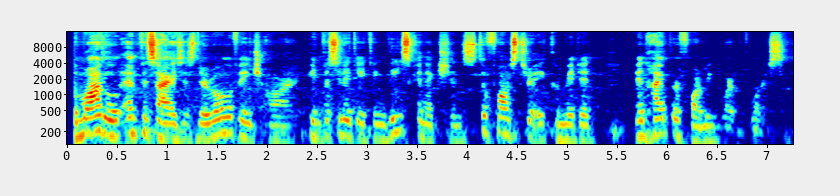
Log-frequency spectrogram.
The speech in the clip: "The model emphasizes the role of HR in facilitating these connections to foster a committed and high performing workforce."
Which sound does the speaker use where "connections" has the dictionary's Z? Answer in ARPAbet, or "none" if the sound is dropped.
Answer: S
